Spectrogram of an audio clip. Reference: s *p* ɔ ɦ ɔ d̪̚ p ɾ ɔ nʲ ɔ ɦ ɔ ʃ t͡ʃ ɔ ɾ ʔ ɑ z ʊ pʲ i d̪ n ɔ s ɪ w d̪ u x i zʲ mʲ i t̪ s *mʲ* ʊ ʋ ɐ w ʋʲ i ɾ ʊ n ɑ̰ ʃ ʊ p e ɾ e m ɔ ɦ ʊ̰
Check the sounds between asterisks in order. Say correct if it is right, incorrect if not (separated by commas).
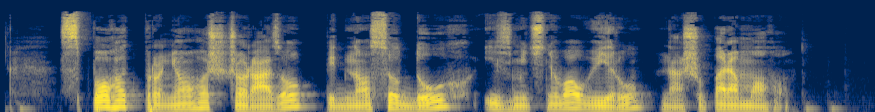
correct, incorrect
